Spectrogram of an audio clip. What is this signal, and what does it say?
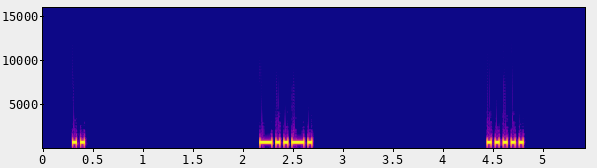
Morse code, heard as a keyed tone, about 29 wpm, spaced as for 5 wpm, 690 Hz. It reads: I/5
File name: Lesson 38e - Letter q - Three Characters 30wpm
